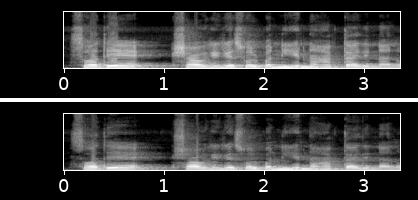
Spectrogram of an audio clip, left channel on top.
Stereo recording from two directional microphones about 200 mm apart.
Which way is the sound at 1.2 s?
30° left (ahead or behind).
